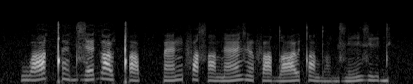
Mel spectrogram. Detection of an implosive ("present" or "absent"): absent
